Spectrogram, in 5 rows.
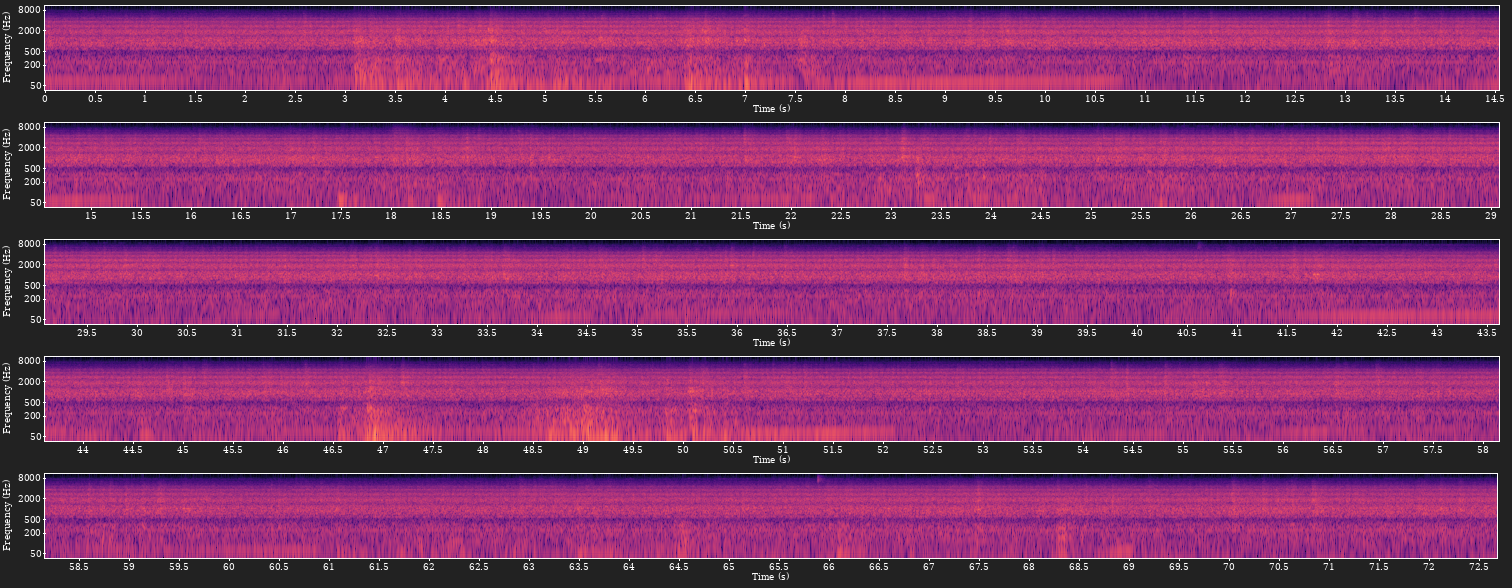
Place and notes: Via Trieste, Savogna DIsonzo GO, Italy - Quarry Devetachi
Quarry devetachi, crushing stones, trucks bring in new material.
Recorded with LOM Uši Pro, AB Stereo Mic Technique, 50cm apart.
Cava Devetachi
